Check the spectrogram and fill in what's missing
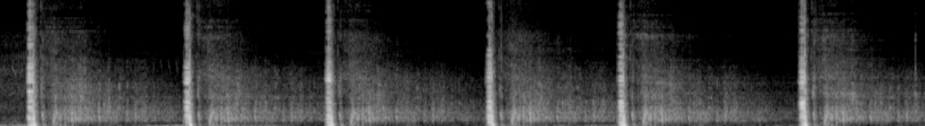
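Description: A Glock pistol fitted with a tactical trigger fires six loud, sharp shots at a bowling pin target outdoors. The shots come at a quick, fairly even pace, each with a brief echoing tail and no talking between them.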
